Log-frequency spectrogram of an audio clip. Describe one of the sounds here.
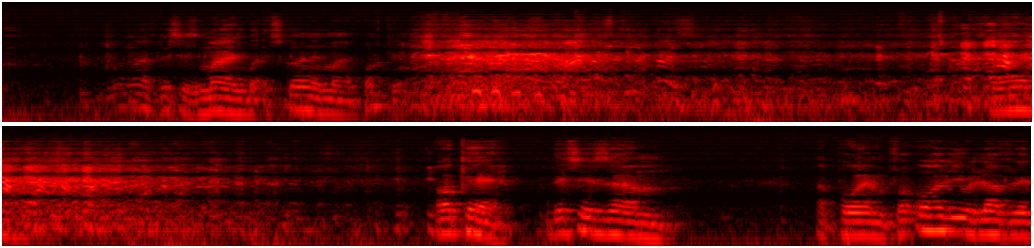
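An elderly man reads aloud calmly into a microphone.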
